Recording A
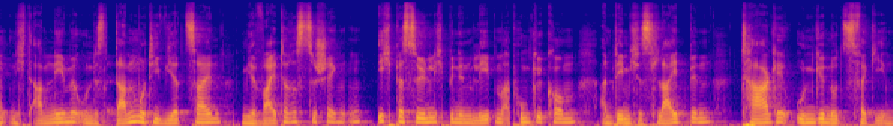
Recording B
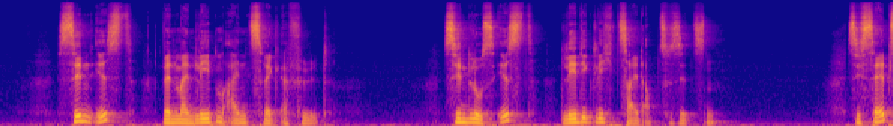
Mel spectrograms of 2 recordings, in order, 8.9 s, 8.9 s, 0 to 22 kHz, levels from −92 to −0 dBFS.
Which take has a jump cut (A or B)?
A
